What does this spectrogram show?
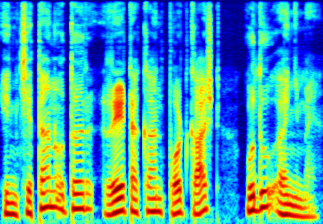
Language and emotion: Santali, neutral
